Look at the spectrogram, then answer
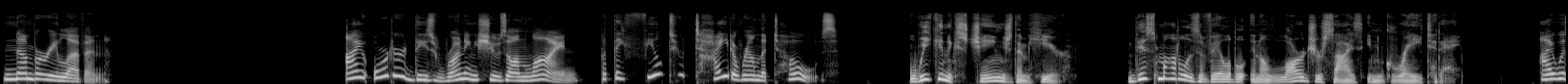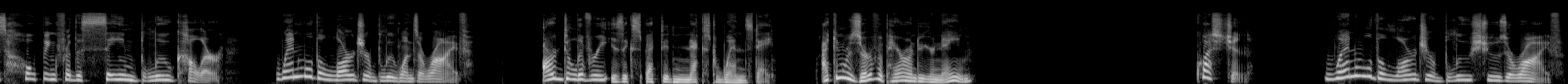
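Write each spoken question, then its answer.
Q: when will the larger blue shoes arrive?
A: Next Wednesday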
